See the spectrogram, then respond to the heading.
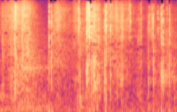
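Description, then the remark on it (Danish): A fine, white, blank sheet of paper is crumpled up, with a steady run of crisp, crackling crinkles and a few sharper snaps over a couple of seconds. No one speaks. “Man kunne sige det på den her måde, at det var det fine, hvide, blanke stykke papir”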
